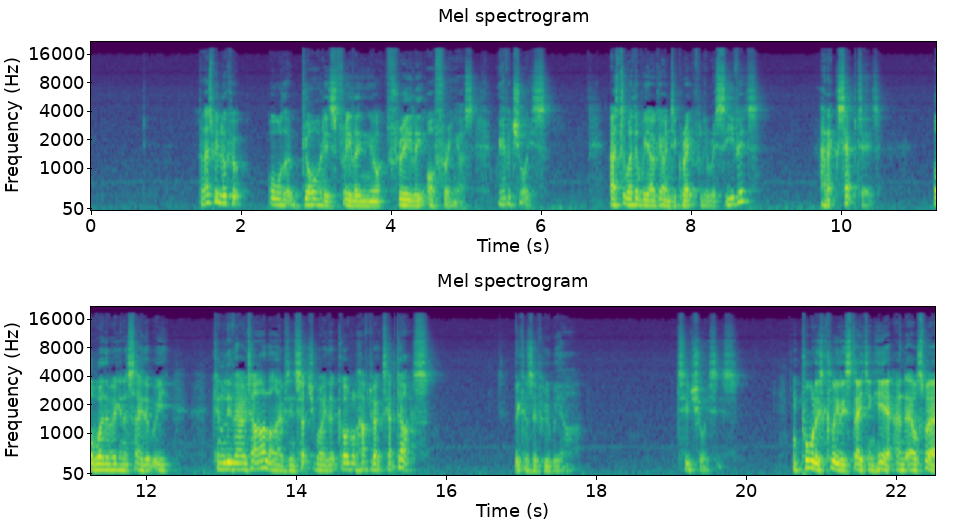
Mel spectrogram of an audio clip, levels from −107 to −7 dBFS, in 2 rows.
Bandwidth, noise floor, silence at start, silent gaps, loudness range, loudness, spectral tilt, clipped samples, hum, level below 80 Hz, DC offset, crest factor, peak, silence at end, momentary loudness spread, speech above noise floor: 19 kHz; -58 dBFS; 1.45 s; none; 9 LU; -21 LUFS; -5 dB/octave; under 0.1%; none; -56 dBFS; under 0.1%; 22 dB; 0 dBFS; 0 s; 14 LU; 38 dB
